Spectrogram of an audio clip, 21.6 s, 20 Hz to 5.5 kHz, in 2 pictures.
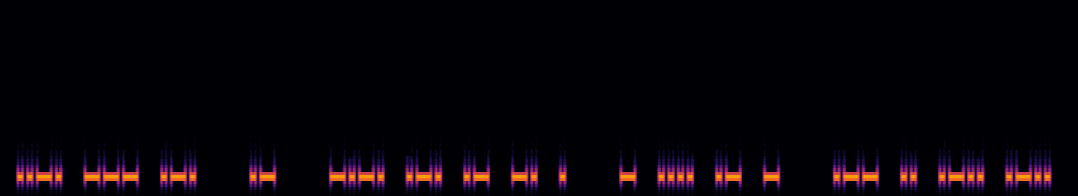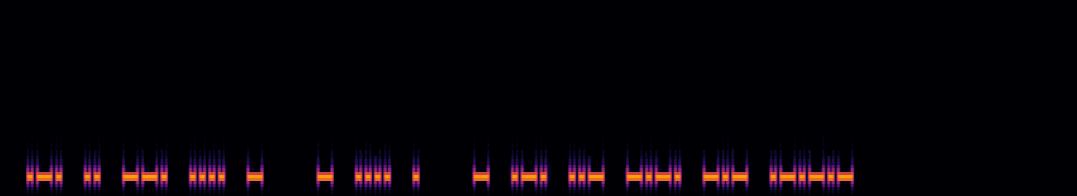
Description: Morse code, heard as a keyed tone, about 25 wpm, spaced as for 20 wpm, 600 Hz. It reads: FOR A CRANE THAT WILL RIGHT THE TRUCK.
